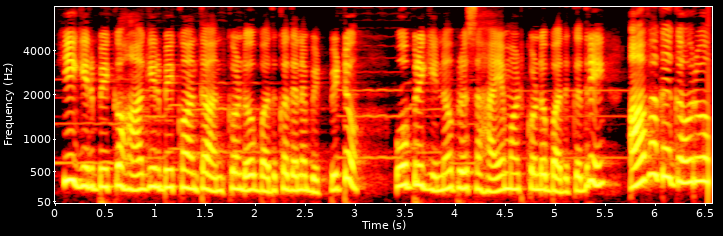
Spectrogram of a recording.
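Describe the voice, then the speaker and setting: High-pitched woman narrating a moral story. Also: a little mellow.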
